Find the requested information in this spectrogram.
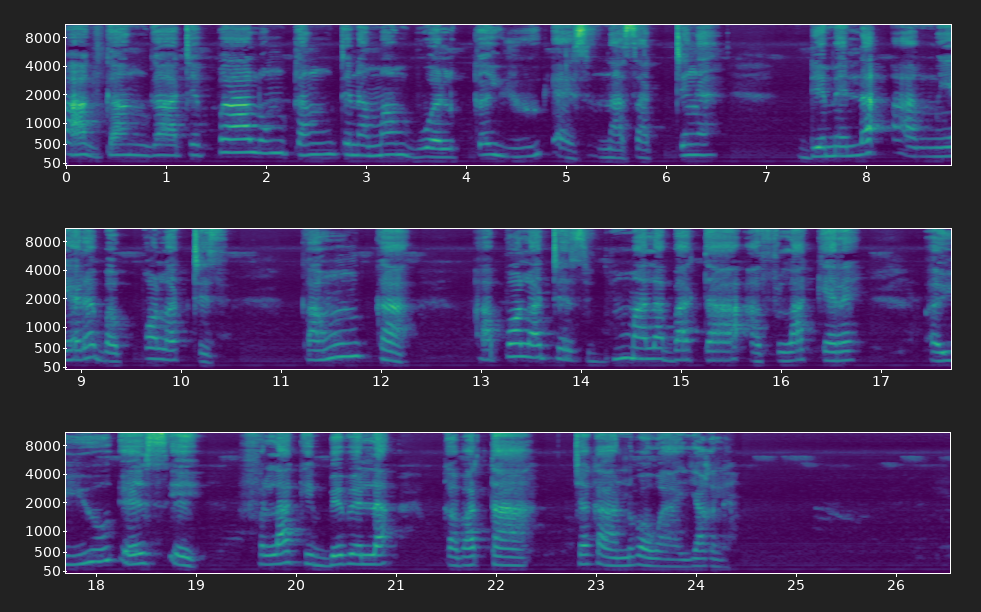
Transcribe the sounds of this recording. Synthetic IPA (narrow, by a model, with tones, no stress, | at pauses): a˨ɡa˨ŋɡaː˨tɪ˨paː˦lʊ˦ŋka˦ŋtɪ˦na˨ma˦nbu˨ɔ˨lka˦juː˦ɛ˨sna˨sa˨tɪ˦ŋɛ˦ | de˨me˨la˦a˨ŋ͡mi˨ɛ˨ɾɛ˦ba˨pɔ˦la˦tɪ˨s | ka˨hʊ˦ŋka˨ | a˨pɔ˦la˦tɪ˨sbma˦la˦ba˦taː˦a˨fɪ˨la˦kɛ˨ɾɛ˦ | a˨juː˦ɛ˦se˦˨ | fɪ˨la˦kɪ˨be˦be˦la˦ | ka˨ba˦taː˦ | t͡ʃɛ˦ka˨a˨nʊ˦ba˨waː˨ja˦ɣɪ˨lɪ˨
